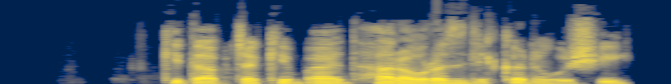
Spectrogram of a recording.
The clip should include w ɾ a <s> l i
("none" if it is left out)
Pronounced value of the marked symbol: z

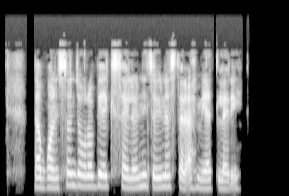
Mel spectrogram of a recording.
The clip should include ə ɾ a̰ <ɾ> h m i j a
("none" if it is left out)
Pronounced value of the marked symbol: none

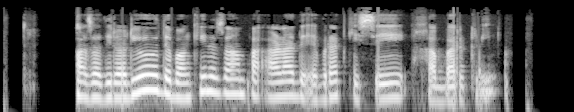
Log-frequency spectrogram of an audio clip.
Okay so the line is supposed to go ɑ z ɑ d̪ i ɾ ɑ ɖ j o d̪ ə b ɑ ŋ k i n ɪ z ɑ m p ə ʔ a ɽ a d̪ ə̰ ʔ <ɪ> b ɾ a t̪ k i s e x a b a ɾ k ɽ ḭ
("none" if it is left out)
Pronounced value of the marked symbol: ɪ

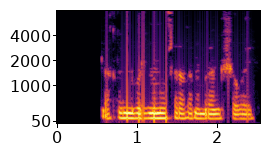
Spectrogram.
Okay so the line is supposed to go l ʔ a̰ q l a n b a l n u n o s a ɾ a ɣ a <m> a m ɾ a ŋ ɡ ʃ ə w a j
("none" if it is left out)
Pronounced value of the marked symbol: n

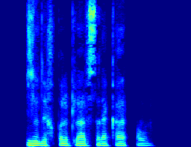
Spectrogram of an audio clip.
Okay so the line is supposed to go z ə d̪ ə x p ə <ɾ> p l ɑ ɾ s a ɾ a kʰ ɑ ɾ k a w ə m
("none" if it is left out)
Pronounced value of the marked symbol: l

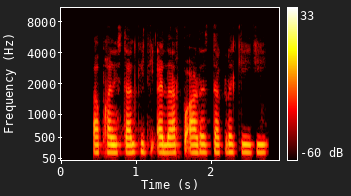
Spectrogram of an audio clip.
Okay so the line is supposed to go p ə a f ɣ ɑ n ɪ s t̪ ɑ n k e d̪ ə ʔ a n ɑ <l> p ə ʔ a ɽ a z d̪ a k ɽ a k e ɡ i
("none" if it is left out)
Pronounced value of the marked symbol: ɾ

